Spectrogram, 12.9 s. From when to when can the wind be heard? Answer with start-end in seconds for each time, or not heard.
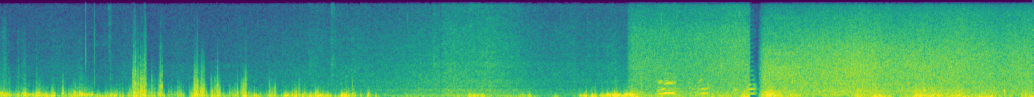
0.0-12.8.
